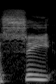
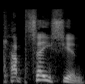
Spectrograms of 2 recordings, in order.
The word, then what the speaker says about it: capsaicin: you how do you spell that um you spell that uh c-a-p-s-a-i-c-i-n capsai capsaicin capsaicin captain adaptation that's what i said so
